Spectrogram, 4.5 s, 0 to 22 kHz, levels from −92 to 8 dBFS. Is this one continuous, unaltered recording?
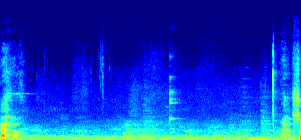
yes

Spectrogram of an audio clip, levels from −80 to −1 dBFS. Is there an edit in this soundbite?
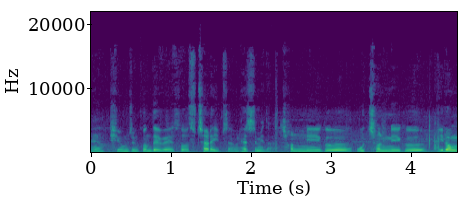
yes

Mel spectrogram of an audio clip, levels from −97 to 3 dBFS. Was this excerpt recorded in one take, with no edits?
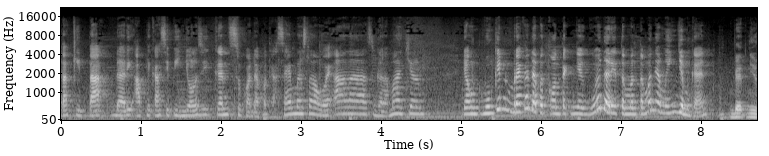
yes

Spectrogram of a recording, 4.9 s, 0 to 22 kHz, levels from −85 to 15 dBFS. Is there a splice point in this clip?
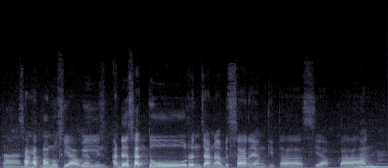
yes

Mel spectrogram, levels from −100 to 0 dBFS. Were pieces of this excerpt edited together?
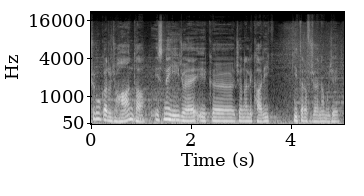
yes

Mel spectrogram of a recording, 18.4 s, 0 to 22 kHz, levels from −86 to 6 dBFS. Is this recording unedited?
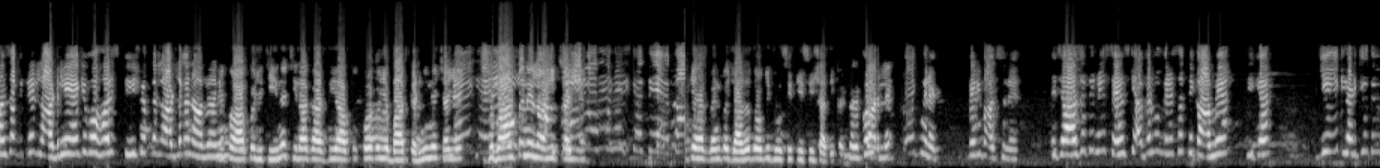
no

